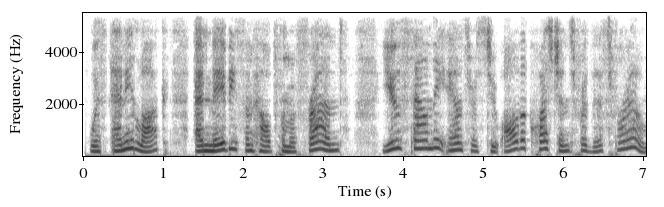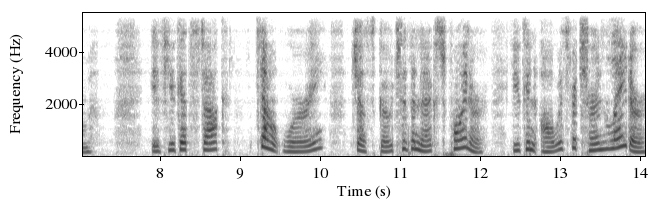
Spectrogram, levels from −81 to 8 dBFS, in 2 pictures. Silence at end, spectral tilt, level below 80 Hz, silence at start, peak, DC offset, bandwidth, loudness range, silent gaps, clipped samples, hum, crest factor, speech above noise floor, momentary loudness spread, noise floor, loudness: 0 s; -6.5 dB/octave; -50 dBFS; 0 s; 0 dBFS; under 0.1%; 5.4 kHz; 5 LU; none; under 0.1%; none; 20 dB; 23 dB; 12 LU; -43 dBFS; -20 LUFS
